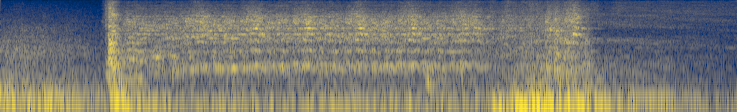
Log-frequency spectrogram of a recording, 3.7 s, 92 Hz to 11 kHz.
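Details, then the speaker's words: Junkyard 1957 Chevy Bel Air fitted with a small-block V8 and Turbo 350, on a 90° day: the engine catches, runs roughly a couple of seconds, then dies. It is starved of fuel; the filter seems low on fuel and the fuel pump is not pumping. "and we're dying we died oh that was brief all right well let's put a fuel pump in it yeah I don't think there's much fuel in that filter and it's just kind of spurting into"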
